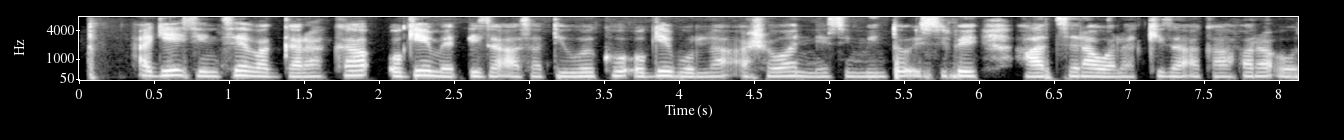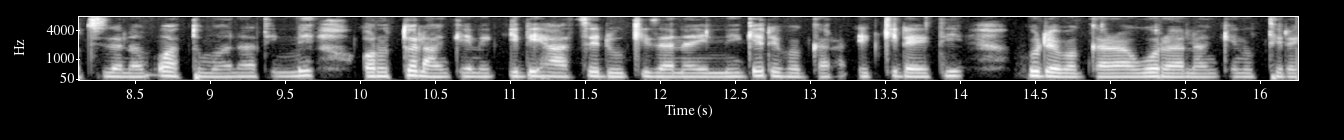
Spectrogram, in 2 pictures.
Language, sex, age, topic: Gamo, female, 25-35, government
